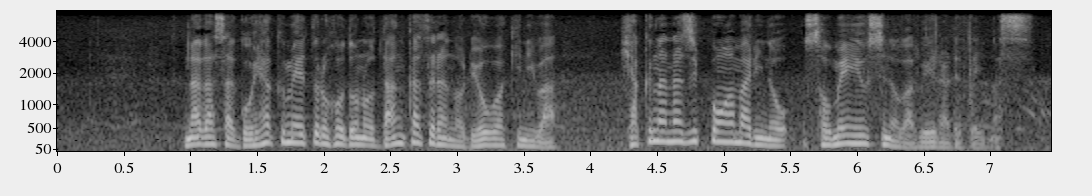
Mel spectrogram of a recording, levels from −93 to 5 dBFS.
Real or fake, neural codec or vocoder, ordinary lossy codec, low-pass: real; none; Opus, 64 kbps; 7.2 kHz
